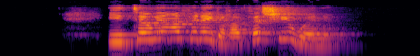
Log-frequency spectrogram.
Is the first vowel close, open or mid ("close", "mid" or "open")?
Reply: mid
